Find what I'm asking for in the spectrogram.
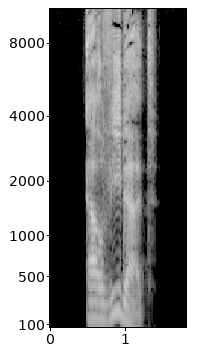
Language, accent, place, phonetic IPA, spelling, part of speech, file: German, Germany, Berlin, [ɛɐ̯ˈviːdɐt], erwidert, verb / adjective, De-erwidert.ogg
- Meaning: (verb) past participle of erwidern; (adjective) reciprocated, returned; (verb) inflection of erwidern: 1. third-person singular present 2. second-person plural present 3. plural imperative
